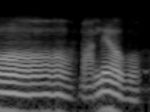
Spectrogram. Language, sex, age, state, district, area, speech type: Assamese, male, 45-60, Assam, Sivasagar, rural, conversation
